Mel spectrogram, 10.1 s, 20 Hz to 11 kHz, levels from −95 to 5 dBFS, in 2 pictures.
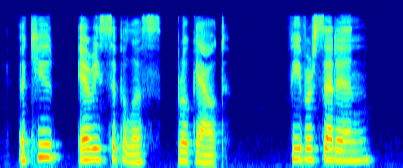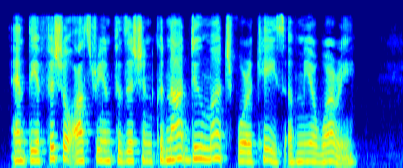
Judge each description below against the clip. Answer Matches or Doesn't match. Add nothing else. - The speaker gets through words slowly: Matches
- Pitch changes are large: Doesn't match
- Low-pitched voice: Doesn't match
